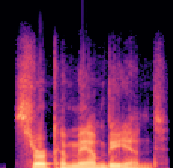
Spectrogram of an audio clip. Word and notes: circumambient: American English

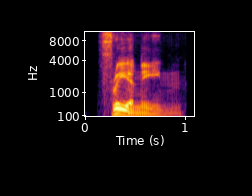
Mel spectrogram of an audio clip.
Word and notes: threonine: British English

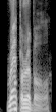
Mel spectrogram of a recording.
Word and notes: reparable: British English

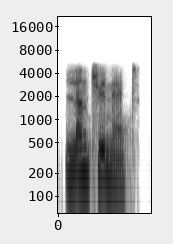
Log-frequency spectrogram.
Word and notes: luncheonette: Indian

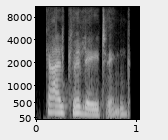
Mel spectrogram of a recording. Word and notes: Calculating: Indian

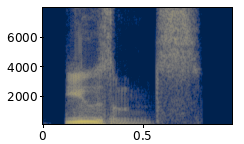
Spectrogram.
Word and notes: usance: British English

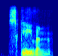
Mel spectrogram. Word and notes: schlieren: British English

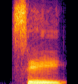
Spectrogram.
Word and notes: SAYE: Indian

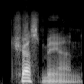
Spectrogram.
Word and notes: chessman: American English

